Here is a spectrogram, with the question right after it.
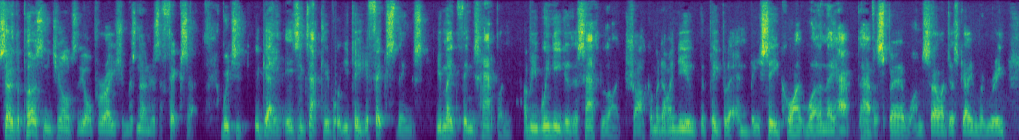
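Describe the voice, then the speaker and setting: A man with a British accent speaks at a very fast pace with hardly any pauses. His voice is medium in pitch and varies in an ordinary way. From Britain. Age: 60s. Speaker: ski journalist. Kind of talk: interview. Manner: halting, with many repeated words.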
